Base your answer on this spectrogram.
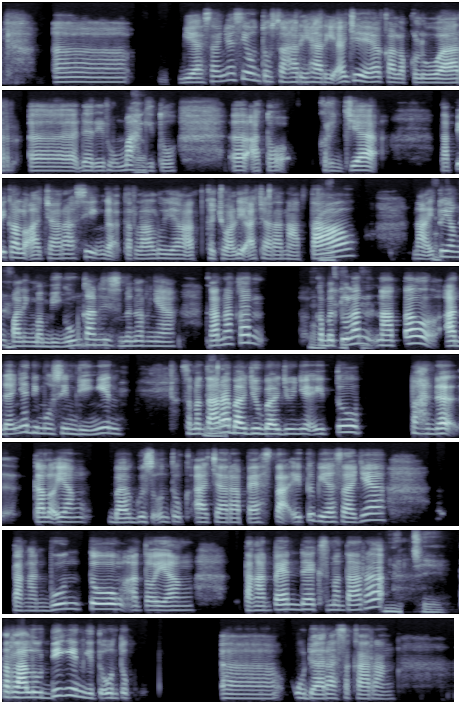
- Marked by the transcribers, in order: other background noise; tapping
- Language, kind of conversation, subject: Indonesian, advice, Bagaimana cara memilih pakaian yang cocok dan nyaman untuk saya?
